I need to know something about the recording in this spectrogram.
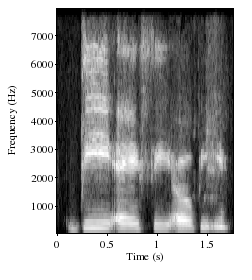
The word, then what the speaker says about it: Dacob: And remember, when you're searching online, it's Dacob, right? Spelled with a D.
